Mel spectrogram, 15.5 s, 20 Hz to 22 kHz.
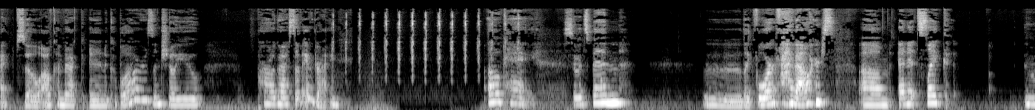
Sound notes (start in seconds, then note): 4.9 fast clock ticking sound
